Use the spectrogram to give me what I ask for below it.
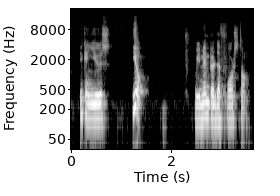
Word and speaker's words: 有: When you are responding to the teacher, you say 有. We use the fourth tone.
